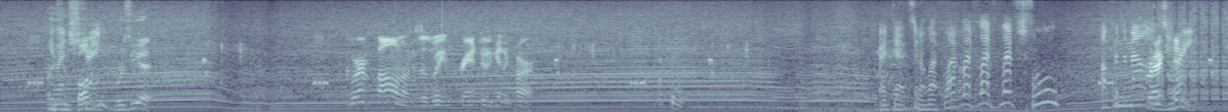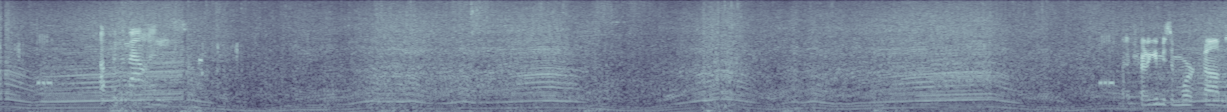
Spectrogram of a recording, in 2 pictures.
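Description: A car engine hums and revs up and down as a car drives along.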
